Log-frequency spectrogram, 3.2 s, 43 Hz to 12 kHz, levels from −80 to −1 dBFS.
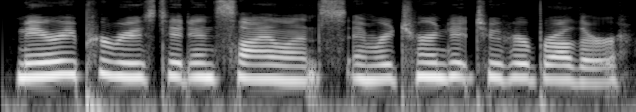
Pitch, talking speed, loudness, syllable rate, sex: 240 Hz, 205 wpm, -15 LUFS, 6.3 syllables/s, female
